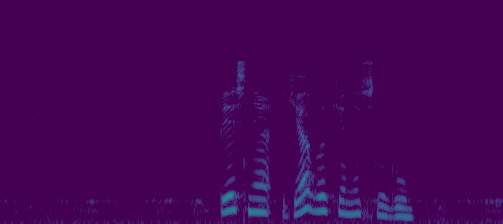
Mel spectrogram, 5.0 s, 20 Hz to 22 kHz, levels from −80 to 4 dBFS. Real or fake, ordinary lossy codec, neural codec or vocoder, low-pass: real; none; none; 7.2 kHz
